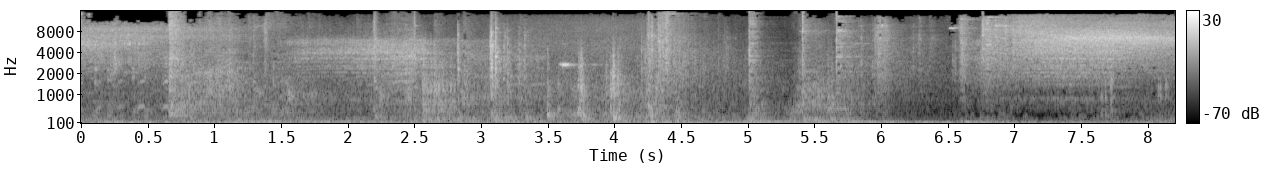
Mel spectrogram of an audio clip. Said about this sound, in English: Now, excuse me while I close the giant lead-lined safety door.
